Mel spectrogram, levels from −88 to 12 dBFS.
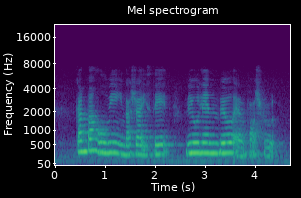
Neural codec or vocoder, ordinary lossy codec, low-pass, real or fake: none; none; none; real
